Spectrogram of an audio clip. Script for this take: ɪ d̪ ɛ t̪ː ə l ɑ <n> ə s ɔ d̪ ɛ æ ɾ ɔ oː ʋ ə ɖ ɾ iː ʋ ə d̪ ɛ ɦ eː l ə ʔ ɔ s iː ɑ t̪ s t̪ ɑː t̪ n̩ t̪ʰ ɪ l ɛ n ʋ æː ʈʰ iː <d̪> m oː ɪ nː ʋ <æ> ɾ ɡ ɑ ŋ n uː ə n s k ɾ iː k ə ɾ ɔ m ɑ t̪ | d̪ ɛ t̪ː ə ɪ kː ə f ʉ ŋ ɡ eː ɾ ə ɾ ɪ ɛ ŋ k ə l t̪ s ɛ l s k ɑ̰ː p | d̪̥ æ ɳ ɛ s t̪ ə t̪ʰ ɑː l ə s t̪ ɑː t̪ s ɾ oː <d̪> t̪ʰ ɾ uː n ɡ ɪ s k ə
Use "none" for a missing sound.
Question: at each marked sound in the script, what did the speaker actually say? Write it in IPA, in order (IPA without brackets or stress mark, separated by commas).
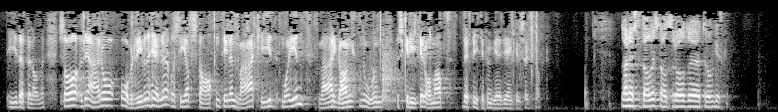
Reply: nː, d̪, æː, d̪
